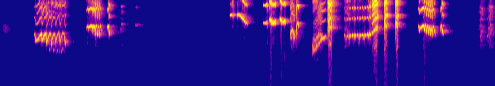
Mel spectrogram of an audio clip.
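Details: Indonesian orange-headed thrush, nonstop singer with a tight, loud style. Thin, very high chirps and ticks come in scattered bursts, mixed with a short buzzy phrase and crisp clicks.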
